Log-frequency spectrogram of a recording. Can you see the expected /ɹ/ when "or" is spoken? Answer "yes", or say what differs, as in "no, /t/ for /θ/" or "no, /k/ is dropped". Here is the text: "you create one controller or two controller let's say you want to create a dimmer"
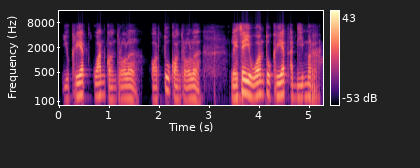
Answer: yes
